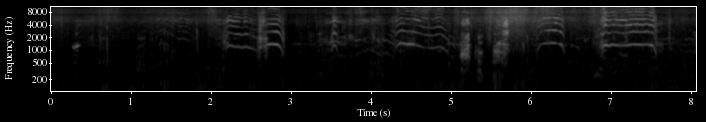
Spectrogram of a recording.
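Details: Wild boars gathered at a watering hole in their natural habitat: repeated high, arching squeals, each rising then falling, come in bursts about a second apart over a hissing, noisy background.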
